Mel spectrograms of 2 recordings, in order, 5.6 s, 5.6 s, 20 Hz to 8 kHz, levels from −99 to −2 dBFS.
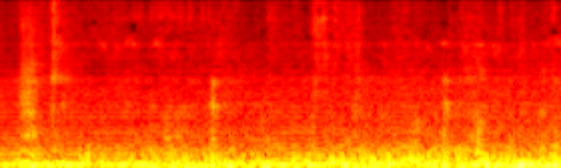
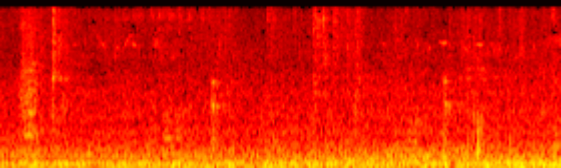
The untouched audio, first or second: second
